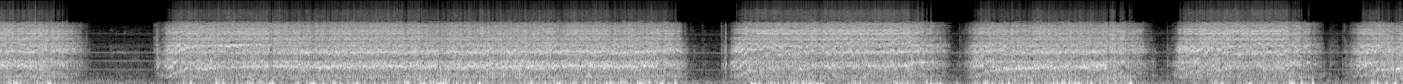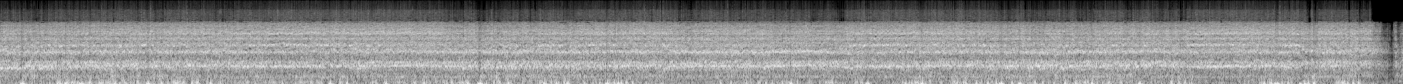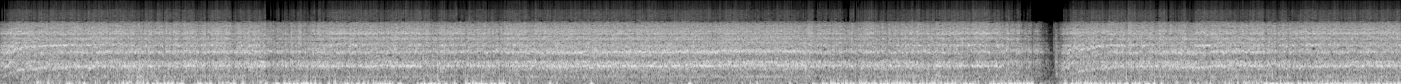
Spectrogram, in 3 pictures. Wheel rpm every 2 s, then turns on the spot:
100, 190, 210, 120, 160, 140, 110, 200, 220, 230, 230, 220, 220, 200, 180, 230, 220, 220, 230, 150, 220.
12-14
